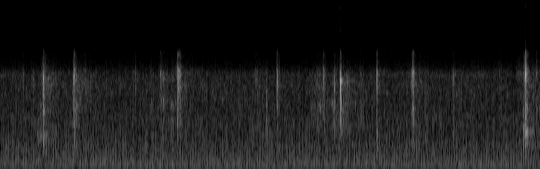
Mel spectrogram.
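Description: Faint, irregular light clicks and taps of a small plastic cuvette being handled and set into an analyzer's cuvette holder, over a steady background hiss.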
